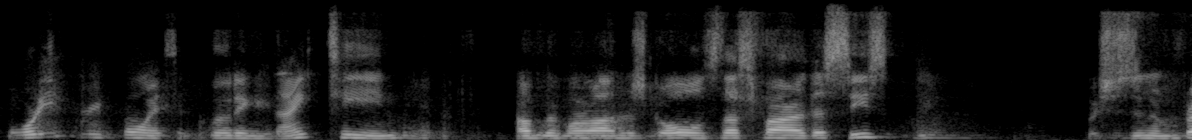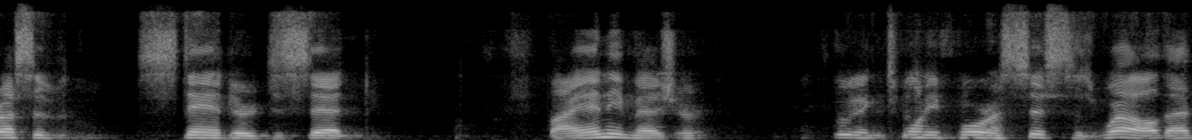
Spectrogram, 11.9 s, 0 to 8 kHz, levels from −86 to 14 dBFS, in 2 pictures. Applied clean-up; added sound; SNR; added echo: neural mask model DeepFilterNet 3.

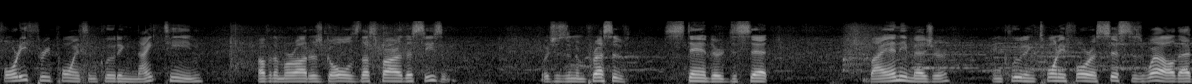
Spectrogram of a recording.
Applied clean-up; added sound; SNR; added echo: none; none; none; none.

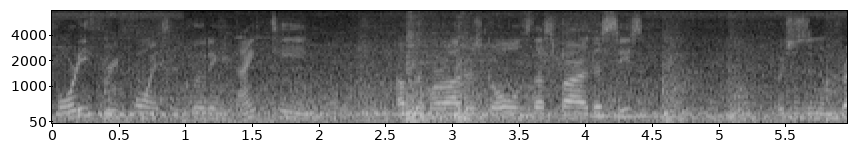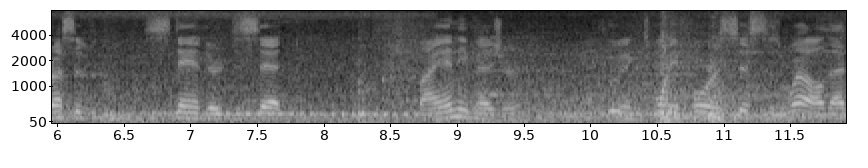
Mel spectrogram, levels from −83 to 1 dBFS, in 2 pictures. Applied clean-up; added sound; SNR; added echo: none; Subway, metro, underground; 0 dB; none.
